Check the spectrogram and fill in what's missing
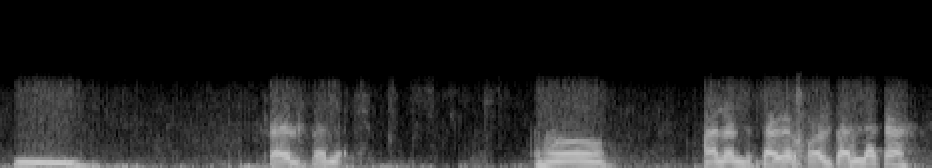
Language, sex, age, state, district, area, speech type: Marathi, female, 30-45, Maharashtra, Washim, rural, conversation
